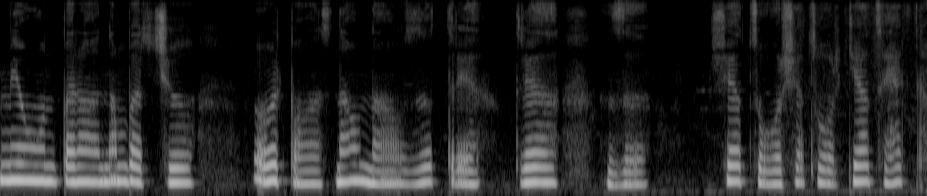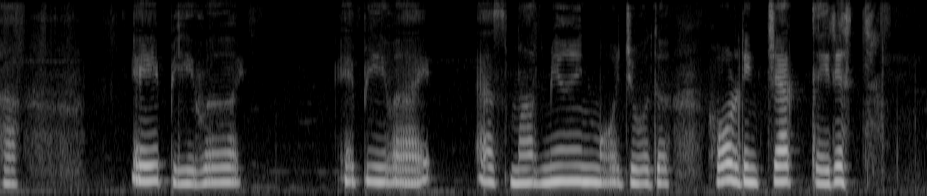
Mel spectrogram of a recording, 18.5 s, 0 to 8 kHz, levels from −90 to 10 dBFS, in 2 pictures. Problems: none marked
